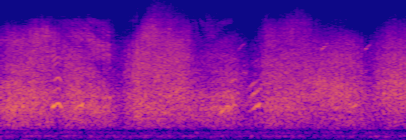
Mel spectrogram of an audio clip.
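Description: Skis carving through slalom turns on hard-packed snow: a scraping hiss that swells and fades about once a second as the edges bite at each turn.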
